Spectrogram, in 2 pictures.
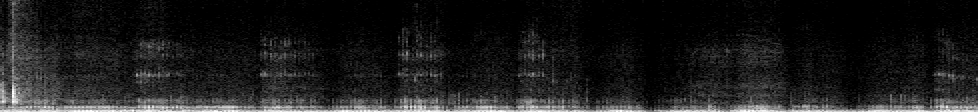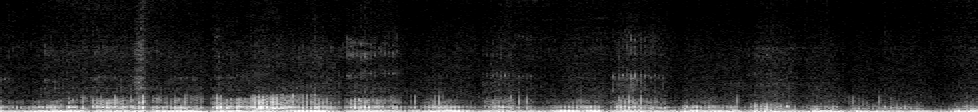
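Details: Napping in a sink, the Maine Coon kitten Olof keeps up a long, deep purr, its soft rhythmic throb rising and falling with breathing, with faint higher tones drifting above.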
